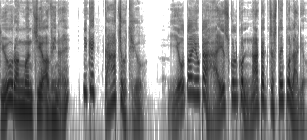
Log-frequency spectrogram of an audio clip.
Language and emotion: Nepali, disgusted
